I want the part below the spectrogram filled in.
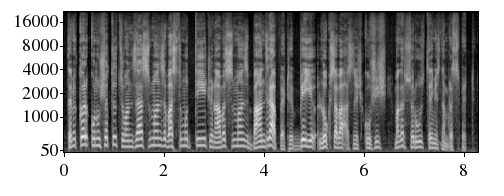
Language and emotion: Kashmiri, neutral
